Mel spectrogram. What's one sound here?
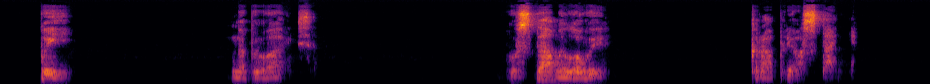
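A middle-aged man speaks calmly in short bursts, close to a microphone.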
